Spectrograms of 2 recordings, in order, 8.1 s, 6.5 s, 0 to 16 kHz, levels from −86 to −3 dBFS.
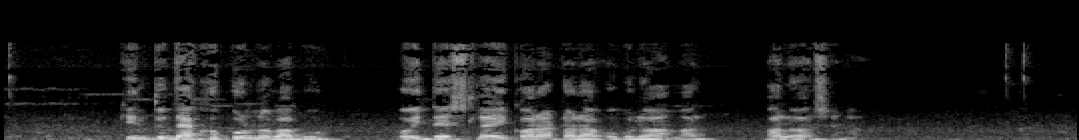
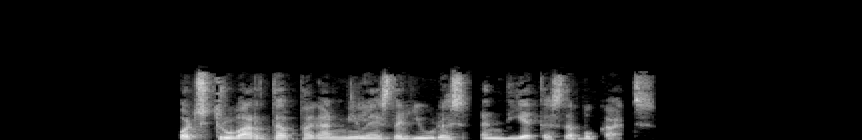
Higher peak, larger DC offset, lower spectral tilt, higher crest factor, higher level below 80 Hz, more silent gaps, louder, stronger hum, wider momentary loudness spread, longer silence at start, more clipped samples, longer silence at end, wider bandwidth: second, -6 dBFS vs -2 dBFS; neither; first, -6.5 dB/octave vs -3.5 dB/octave; about the same, 18 dB vs 20 dB; about the same, -62 dBFS vs -62 dBFS; second, none vs 3.56-3.60 s, 4.70-4.75 s; second, -23 LUFS vs -19 LUFS; neither; first, 13 LU vs 9 LU; second, 0.95 s vs 1.35 s; neither; about the same, 1.65 s vs 1.55 s; first, 11.5 kHz vs 8.2 kHz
